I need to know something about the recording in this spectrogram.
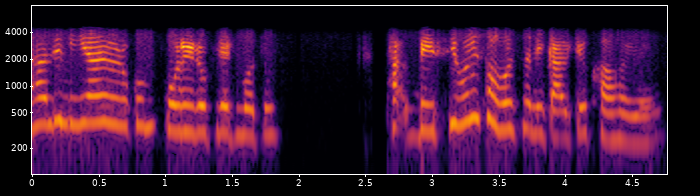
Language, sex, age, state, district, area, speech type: Bengali, female, 18-30, West Bengal, Jhargram, rural, conversation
